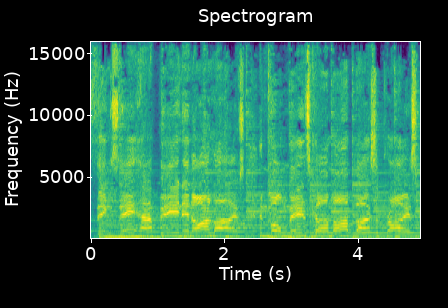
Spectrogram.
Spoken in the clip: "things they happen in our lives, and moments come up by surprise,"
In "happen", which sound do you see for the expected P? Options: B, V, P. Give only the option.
B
